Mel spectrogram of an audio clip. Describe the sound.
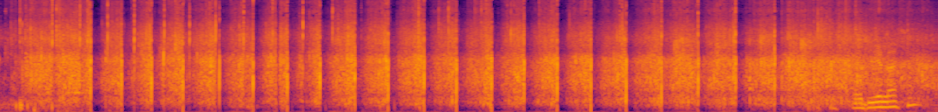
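Dense, steady audience applause for the event's video team fills the whole stretch, sounding choppy as it is interrupted by regular brief dropouts, with a faint voice emerging right at the end.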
